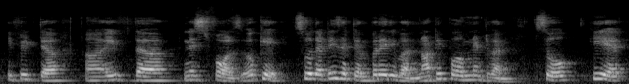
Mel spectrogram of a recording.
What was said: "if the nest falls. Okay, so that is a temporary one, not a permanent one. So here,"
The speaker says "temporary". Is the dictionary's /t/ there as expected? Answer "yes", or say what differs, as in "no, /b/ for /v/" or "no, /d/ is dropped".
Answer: yes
